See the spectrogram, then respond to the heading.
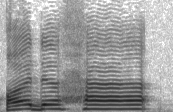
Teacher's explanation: Qad ha di sini ada mad iwad karena ada fathah tanwin yang diwaqafkan. Cara bacanya fathah tanwinnya diganti menjadi fathah saja dan dibaca panjang 2 harokat.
